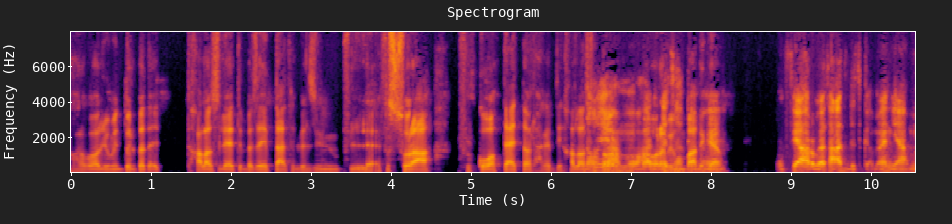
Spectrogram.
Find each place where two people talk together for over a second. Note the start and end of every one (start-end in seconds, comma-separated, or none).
6.4-8.2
